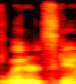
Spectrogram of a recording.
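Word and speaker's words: Lynyrd Skynyrd: to name Leonard skinnard pronounced Leonard skinnard I know that's better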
